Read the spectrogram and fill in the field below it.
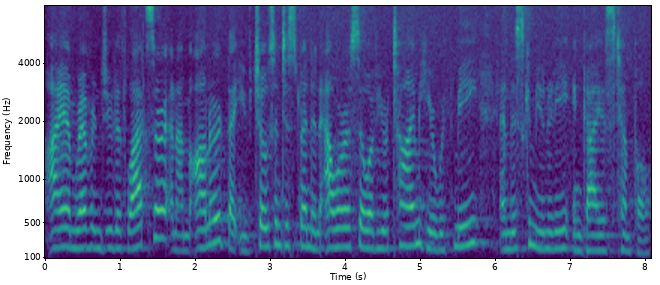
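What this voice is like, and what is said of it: Husky, raspy Tallulah Bankhead-like voice. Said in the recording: “I'm a little under the weather, so I'll be doing my Tallulah Bankhead impression today. I'm kind of jacked.”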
